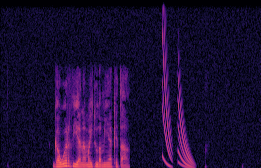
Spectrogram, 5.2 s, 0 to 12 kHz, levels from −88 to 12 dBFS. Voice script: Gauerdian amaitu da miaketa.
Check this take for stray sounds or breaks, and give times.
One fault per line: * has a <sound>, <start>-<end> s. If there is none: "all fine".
* has a chirp, 3.2-3.9 s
